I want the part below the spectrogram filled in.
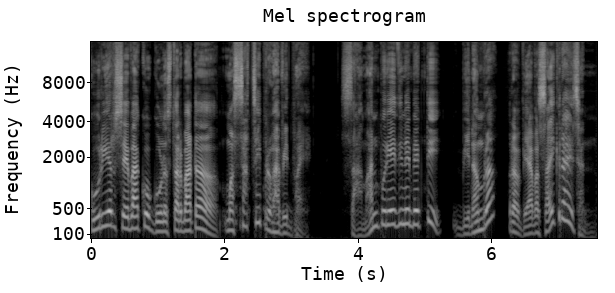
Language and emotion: Nepali, happy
